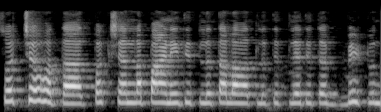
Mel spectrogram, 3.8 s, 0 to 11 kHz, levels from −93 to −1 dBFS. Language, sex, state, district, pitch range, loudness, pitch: Marathi, female, Maharashtra, Pune, 275-295 Hz, -24 LUFS, 285 Hz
